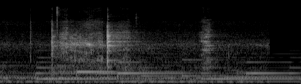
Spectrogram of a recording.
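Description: Cashews and raisins lifted out of hot sunflower oil with a metal scoop, giving a soft ongoing sizzle, scraping clinks against the pan and a steady low hum from the stove, close and fairly quiet.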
